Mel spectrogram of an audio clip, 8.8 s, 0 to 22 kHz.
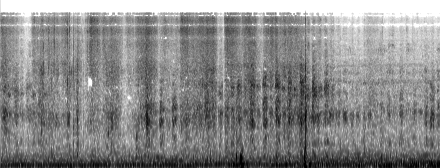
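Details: Pit Bull panting during a Chinese New Year 2020 stay at a dog hotel, where two Pit Bulls checked in and ate raw duck feet as treats; quick, breathy, rhythmic huffs over a steady low hum.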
